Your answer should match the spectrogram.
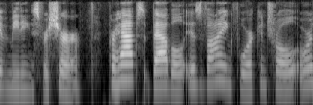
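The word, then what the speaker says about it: בבל: so let's get started Babylon is three Hebrew letters Beit Beit Lahm ed and is pronounced Babel in the ancient pictograph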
